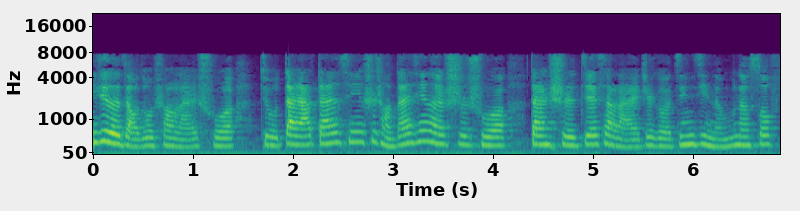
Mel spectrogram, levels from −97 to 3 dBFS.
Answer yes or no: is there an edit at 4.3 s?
yes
